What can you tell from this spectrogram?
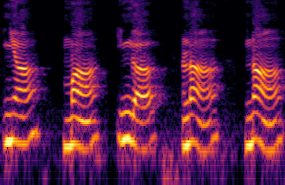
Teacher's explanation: इनका जो उच्चारण स्थान होता है वो होता है अनुनासिक या नासिका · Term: अनुनासिक वर्ण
